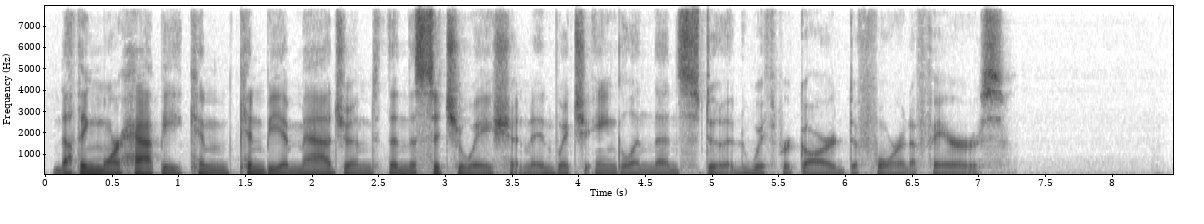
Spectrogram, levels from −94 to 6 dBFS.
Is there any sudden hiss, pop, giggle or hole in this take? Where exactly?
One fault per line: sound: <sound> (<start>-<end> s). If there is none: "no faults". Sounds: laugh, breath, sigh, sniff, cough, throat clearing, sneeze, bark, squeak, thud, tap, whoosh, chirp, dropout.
no faults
